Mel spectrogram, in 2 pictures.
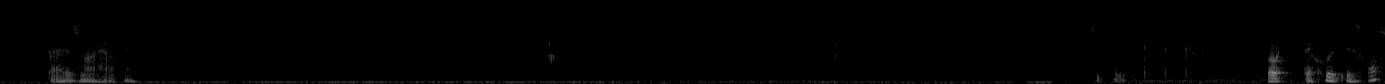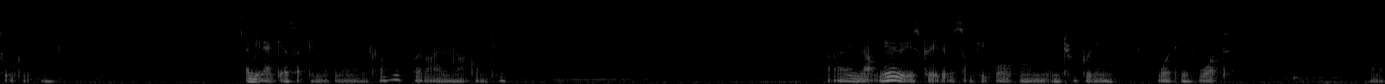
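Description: A woman talks calmly and closely into a microphone, in short bursts.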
